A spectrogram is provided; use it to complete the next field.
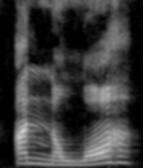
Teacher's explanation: اللہ کے نام کو تفخیم موٹا کر کے ہیوی کر کے پڑھیں گے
